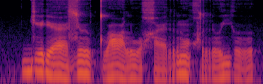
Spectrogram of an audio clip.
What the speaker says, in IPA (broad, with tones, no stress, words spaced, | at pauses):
ɡʲe˥ɾʲæ˩˧˩zø˥˨ tʷɑ˩˧˩lu˧˩˧χ æ˩rũ˥˨χrɵ˨˥ jɵ˧˩˧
